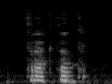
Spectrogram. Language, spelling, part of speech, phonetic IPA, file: Polish, traktat, noun, [ˈtraktat], LL-Q809 (pol)-traktat.wav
